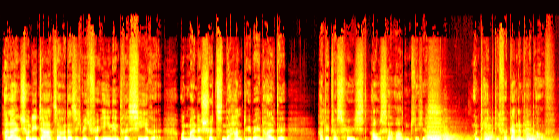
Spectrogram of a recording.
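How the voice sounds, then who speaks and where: An actor playing a haughty, condescending baron in a German radio drama, speaking in a mannered, ornate, disdainful way. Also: male voice, mid-range voice, animated, measured pace, vocal fry, a bit bright, breathy edge, soft background music, exaggerated voice. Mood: haughty, confiding.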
